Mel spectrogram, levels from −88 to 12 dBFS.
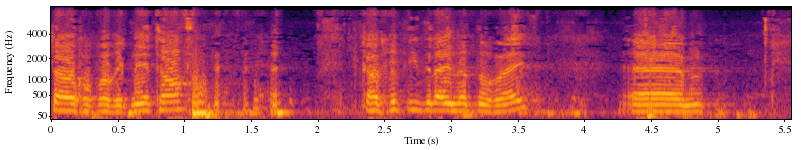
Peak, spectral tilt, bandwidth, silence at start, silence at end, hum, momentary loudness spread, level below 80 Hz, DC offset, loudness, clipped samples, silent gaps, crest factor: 0 dBFS; -5.5 dB/octave; 8 kHz; 0 s; 0 s; none; 17 LU; -24 dBFS; under 0.1%; -9 LUFS; 1%; none; 10 dB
